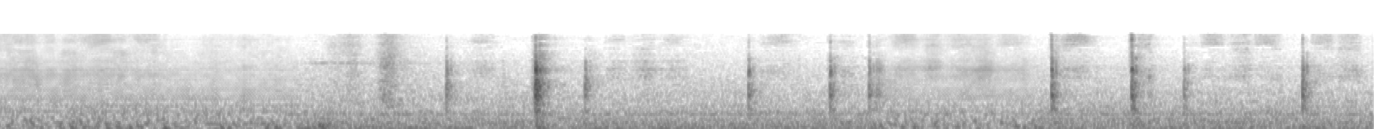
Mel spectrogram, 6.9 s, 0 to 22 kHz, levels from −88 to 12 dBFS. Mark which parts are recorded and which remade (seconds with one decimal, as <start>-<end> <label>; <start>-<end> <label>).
0.0-1.5 remade; 1.5-4.4 recorded; 4.4-5.2 remade; 5.2-6.9 recorded

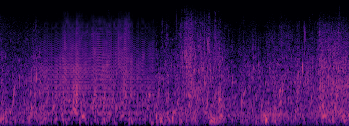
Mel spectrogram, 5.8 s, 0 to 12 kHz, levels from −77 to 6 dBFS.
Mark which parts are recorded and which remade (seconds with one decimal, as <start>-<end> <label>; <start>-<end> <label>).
0.0-0.7 recorded; 0.7-2.6 remade; 2.6-5.8 recorded

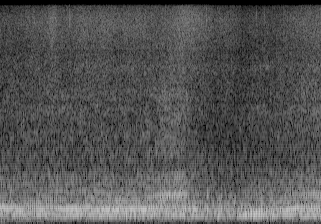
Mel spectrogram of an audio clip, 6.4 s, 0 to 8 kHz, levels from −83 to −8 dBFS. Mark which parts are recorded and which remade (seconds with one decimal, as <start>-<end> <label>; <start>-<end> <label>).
0.0-2.3 recorded; 2.3-3.9 remade; 3.9-4.3 recorded; 4.3-5.7 remade; 5.7-6.4 recorded

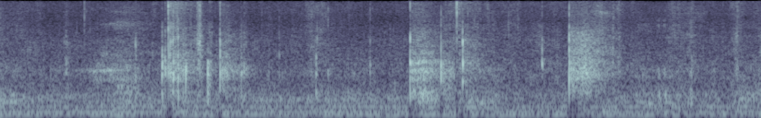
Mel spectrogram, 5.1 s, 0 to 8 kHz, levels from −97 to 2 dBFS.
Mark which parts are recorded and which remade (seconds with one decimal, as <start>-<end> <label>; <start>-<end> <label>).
0.0-4.4 recorded; 4.4-5.1 remade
